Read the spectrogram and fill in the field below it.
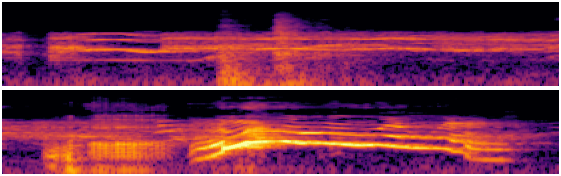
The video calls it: Husky reacts to wolves howling - Coda the husky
